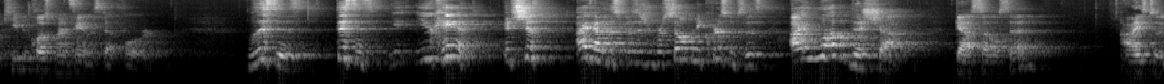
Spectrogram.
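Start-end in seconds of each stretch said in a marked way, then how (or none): 2.5-9.3 much higher, pleading little elf; upset elf. Acted. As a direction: stammer out a hurt protest.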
